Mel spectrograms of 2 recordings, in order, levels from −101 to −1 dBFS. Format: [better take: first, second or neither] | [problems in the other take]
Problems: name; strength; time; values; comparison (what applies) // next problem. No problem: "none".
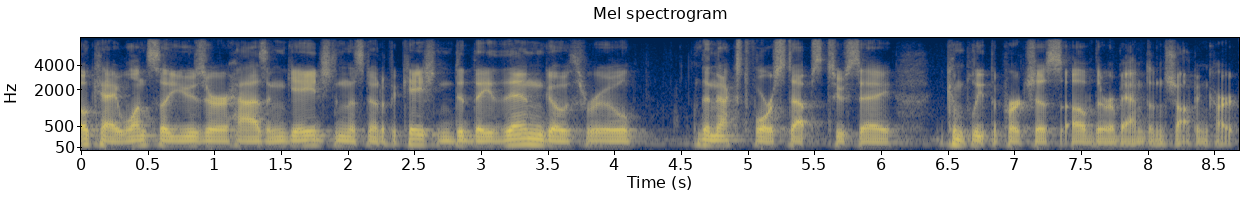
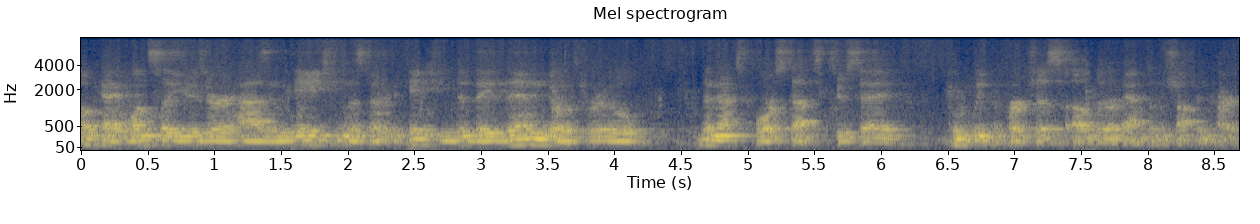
first | noise reduction (neural separator model SepFormer DNS4)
